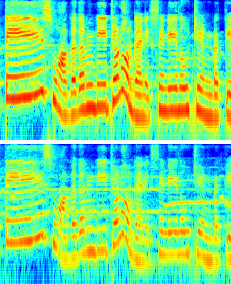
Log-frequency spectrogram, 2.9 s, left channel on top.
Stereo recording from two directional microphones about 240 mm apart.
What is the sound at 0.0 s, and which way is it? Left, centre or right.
Speech, left.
